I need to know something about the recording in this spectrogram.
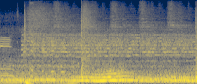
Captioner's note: laughing; upbeat rock music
